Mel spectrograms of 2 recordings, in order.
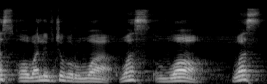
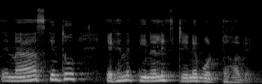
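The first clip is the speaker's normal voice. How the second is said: ordinary delivery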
